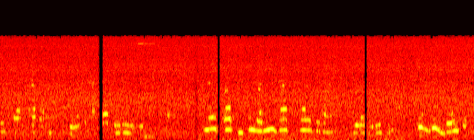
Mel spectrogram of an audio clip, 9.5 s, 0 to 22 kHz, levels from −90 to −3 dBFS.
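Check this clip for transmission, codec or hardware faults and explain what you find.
Four kinds of fault are audible: codec degradation across the whole clip, an echo that never fully clears, repeated ducking of the talker during double talk, and three brief muted dropouts.

Low-delay AAC compression runs throughout. The likely cause is AAC-ELD, the video-call codec, at a bitrate that sounds like about 32 kbps. Its short frames resolve pitch harmonics poorly at that rate, so the speech is plainly rough and grainy, with noise filling the gaps between harmonics.

An echo leak is present from 0 to 9.48 s. The far end's echo canceller likely failed to remove all the loudspeaker sound its microphone picked up, and the residue was sent back. It comes through as a copy of the speech delayed by 326 ms and about 20 dB quieter.

Speech suppressed in double talk occurs from 0.0 to 3.55 s, 4.03 to 7.91 s and 8.33 to 9.38 s. 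The echo canceller likely could not separate the talker from the echo while both sides spoke, so it turned everything down. The speech dips by up to about 15 dB in the first stretch and about 10 dB in the later two.

AAC frame loss with muting occurs at 1.97 to 2.07 s, 4.34 to 4.41 s and 7.28 to 7.35 s. Frames were lost, and the decoder zeroed their spectrum. The overlapping windows fade the sound out and back in, leaving soft-edged holes of about 90, 60 and 60 ms. Those lengths fit three, two and two lost frames.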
